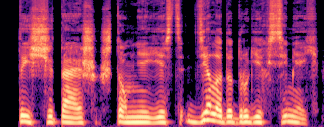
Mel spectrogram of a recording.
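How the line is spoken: Through gritted teeth. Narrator (Russian): процедил Сима

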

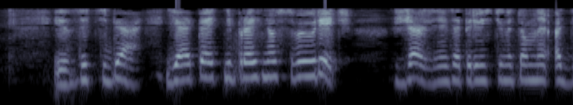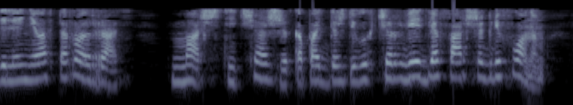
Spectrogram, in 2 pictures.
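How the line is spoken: Hissing head teacher. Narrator (Russian): прошипел завуч

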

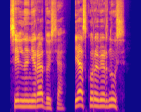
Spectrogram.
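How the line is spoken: Scoffing. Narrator (Russian): куратор хмыкнул

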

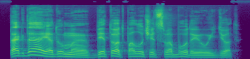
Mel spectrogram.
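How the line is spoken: Sad. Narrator (Russian): произнес Вест грустно

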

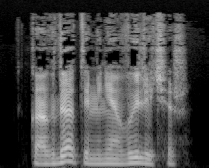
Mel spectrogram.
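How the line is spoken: Stern question. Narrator (Russian): строго спросил он у Танечки

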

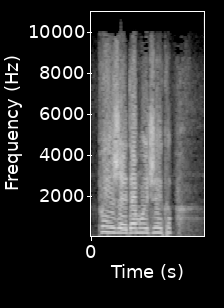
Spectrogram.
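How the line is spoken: Sighing. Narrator (Russian): Вздохнув, я сказала

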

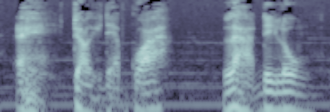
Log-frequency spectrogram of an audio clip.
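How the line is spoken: Muttering. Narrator (Vietnamese): ông Trùm chỉ lẩm bẩm có mỗi một câu

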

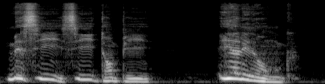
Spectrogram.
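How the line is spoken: Fierce cry. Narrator (French): s'écria la féroce Anastasie

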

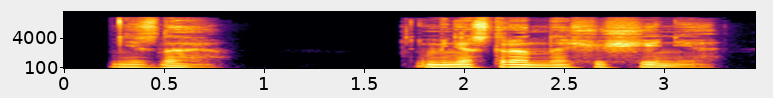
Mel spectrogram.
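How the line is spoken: Sighing owl. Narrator (Russian): вздохнула сова

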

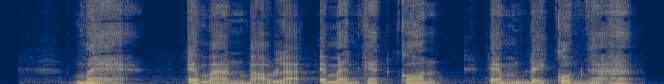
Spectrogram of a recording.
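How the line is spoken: Tearful whimpering child. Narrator (Vietnamese): con gái của tôi mếu máo nói

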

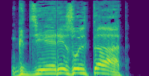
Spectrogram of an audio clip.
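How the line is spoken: Ominous question. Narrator (Russian): зловещим голосом спрашивал лейтенант Бридж

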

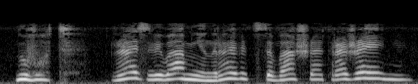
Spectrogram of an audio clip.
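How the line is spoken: Exclaiming, then loud wailing. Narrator (Russian): воскликнула Гая фразу из роли и заревела в полный голос

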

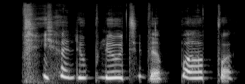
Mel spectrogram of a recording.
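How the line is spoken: Sobbing. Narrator (Russian): всхлипывая проговорила Люми

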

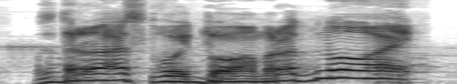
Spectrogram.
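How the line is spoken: Hoarse distorted croak. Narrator (Russian): Прохрипел я искореженным голосом на манер бороды из нашей Раши

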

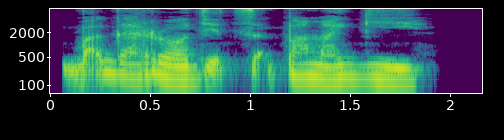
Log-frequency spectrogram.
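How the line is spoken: Whispered. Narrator (Russian): шептала одно

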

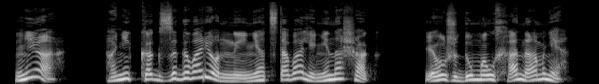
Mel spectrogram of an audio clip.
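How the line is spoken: Laughing. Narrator (Russian): засмеялся Скарт

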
